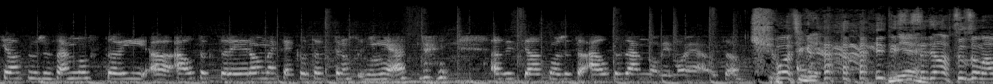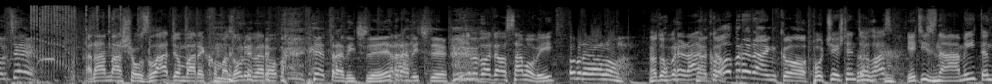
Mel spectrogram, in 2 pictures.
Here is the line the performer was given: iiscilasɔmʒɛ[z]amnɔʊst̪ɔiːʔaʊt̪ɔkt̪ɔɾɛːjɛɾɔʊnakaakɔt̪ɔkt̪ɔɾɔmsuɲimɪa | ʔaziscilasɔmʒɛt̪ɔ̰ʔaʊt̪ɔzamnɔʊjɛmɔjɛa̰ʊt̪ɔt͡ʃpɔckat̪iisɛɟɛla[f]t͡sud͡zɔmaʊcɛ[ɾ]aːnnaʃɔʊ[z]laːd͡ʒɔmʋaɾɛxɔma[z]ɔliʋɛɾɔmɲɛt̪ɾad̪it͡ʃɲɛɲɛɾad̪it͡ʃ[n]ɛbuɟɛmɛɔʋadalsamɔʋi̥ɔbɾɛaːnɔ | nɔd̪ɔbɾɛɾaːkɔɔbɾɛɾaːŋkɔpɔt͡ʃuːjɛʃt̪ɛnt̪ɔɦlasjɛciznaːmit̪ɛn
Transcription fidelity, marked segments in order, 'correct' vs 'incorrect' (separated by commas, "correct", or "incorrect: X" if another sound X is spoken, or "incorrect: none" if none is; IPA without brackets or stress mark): correct, correct, correct, correct, correct, incorrect: ɲ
